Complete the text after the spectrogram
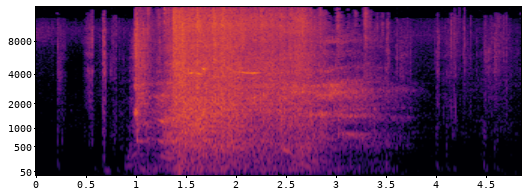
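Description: A metal garage door rattles and rolls open.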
